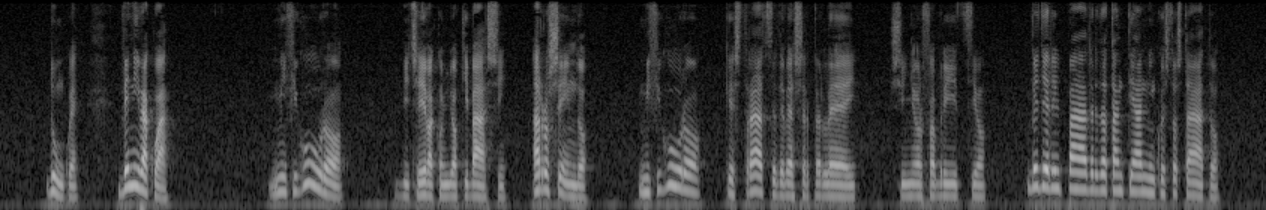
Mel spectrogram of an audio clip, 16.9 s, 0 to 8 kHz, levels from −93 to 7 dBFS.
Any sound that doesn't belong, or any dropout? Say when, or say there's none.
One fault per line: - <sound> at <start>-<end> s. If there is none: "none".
none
